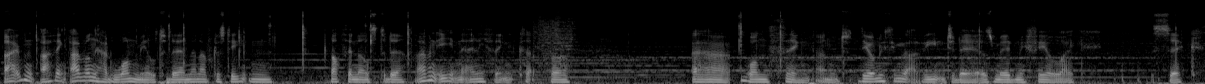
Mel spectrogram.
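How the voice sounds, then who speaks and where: A man giving casual, excitable gameplay commentary, swearing often and chatting to himself. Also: lowish voice, fairly quick. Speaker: gaming video creator. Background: game music.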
